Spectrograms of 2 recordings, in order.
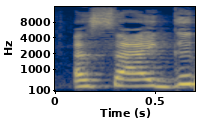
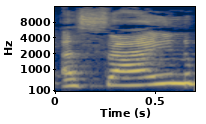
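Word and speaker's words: assign: असाइगन नहीं असाइन पढ़ते हैं यानी कि सौंपना, किसी चीज को किसी को सौंप देना।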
